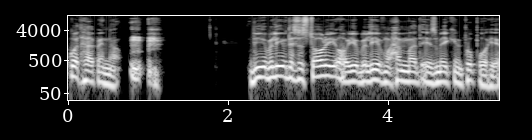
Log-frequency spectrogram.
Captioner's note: berdehem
